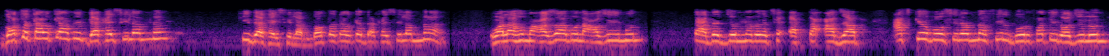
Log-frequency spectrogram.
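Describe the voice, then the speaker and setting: Male grammar teacher, high pitched, patient and questioning, muffled online-class sound. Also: a little mellow. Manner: patient, questioning students, mixes English terms.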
